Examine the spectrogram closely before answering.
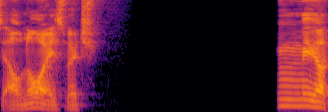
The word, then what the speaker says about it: Illinois: if you're you know not from there you mispronounce it's Illinois which maybe I'll call it that just cuz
